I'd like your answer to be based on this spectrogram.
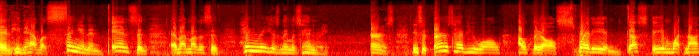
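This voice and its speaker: Noticeable background noise sits behind a woman speaking at a moderate pace with lively intonation. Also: medium pitch for a woman. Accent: American. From US South, Georgetown, South Carolina. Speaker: community elder. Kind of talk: interview storytelling.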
